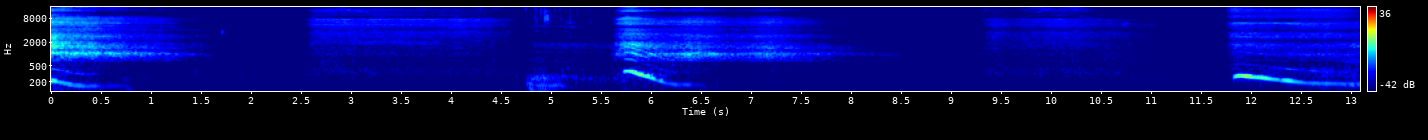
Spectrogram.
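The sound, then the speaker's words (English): Slow, deep breathing, drawn in through the nose and let out through the mouth: a few soft, airy breaths separated by short quiet pauses. “take a few breaths in through the nose and out through the mouth or nose.”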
